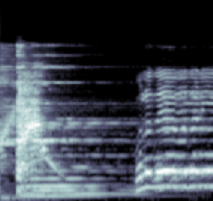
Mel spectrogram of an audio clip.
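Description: Live Rajasthani devotional bhajan accompaniment on harmonium and electronic keyboards. The beat stops on a final struck chord with a falling pitch glide that fades away. About one and a half seconds in, a new steady held note starts.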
